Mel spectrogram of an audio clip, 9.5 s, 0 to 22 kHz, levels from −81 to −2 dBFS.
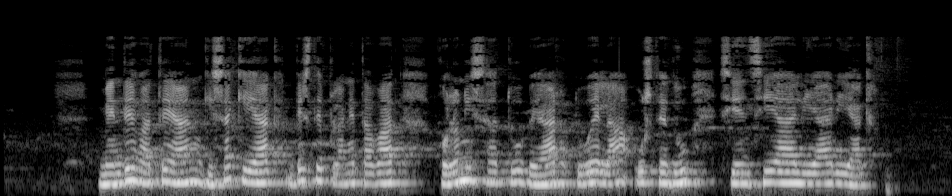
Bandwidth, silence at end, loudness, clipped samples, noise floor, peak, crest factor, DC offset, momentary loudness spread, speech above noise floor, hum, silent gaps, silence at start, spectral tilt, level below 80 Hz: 11.5 kHz; 0.65 s; -21 LUFS; under 0.1%; -61 dBFS; -4 dBFS; 16 dB; under 0.1%; 7 LU; 41 dB; none; none; 0.75 s; -6 dB/octave; -56 dBFS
